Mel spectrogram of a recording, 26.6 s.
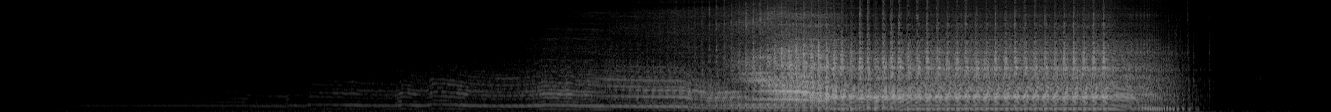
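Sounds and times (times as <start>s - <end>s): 
motorcycle approaching and turning off: 4.1s - 24.2s.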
